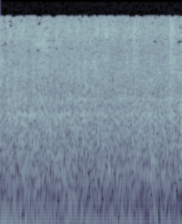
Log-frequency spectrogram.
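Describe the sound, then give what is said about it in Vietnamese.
Heavy rain pours down in a steady, unbroken hiss that stays even throughout with no distinct drops standing out. “mưa mỗi lúc một nặng hạt”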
